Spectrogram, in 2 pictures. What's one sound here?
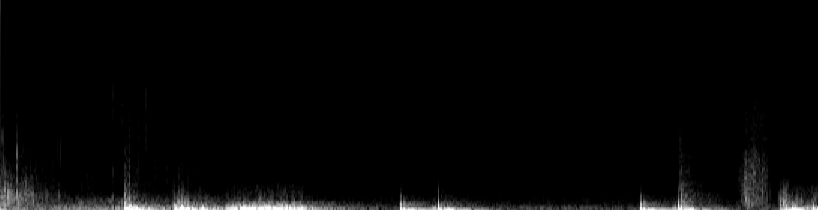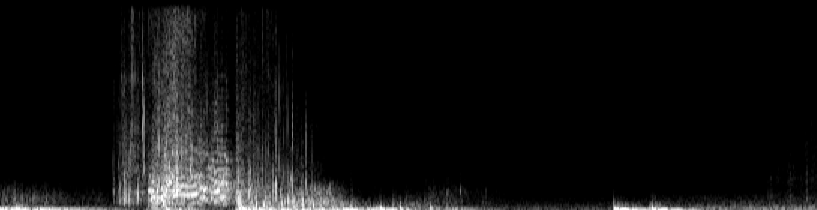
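Hands thump onto wooden rungs while climbing.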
